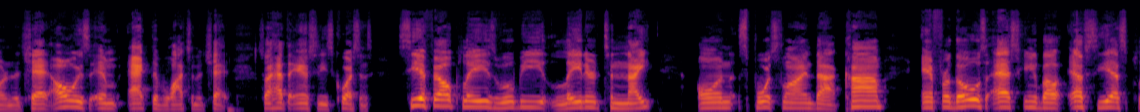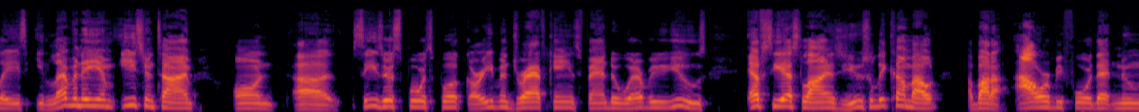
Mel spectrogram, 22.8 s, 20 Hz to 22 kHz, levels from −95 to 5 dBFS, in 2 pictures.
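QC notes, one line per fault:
10.78 s and 15.31 s, dropped samples: two single sharp clicks, the first right after "asking about". The waveform jumps ahead, likely because a fraction of a millisecond of samples went missing, too brief to lose any sound but enough to leave a thin vertical line across the spectrum.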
